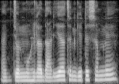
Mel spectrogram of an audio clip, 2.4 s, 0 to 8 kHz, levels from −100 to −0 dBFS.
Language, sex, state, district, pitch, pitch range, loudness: Bengali, male, West Bengal, Cooch Behar, 145 Hz, 130-155 Hz, -15 LUFS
